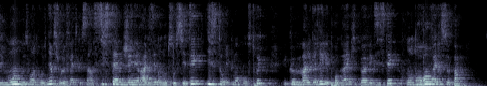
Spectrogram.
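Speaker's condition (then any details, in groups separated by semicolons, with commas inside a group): No condition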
